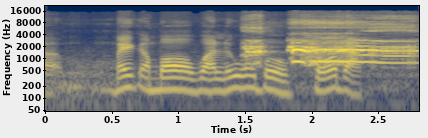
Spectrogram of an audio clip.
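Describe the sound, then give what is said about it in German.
A rooster crows loudly, one long, strained cock-a-doodle-doo that rises and wavers before breaking off, with no voices underneath. “Er greift in eine Tonne mit Körnern, wirft sie auf den Boden für die Hühner.”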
